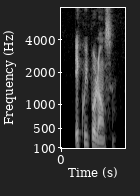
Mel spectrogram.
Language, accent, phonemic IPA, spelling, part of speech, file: French, France, /e.ki.pɔ.lɑ̃s/, équipollence, noun, LL-Q150 (fra)-équipollence.wav
- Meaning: equipollence (condition of having equal power or force)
